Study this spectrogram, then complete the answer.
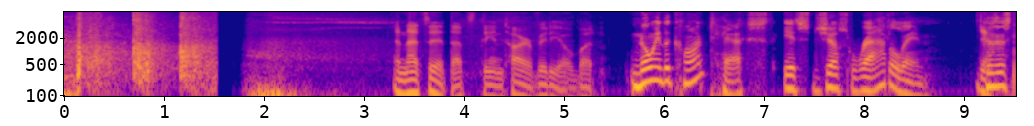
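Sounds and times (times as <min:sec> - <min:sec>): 
gunshots: 0:00.1 - 0:01.6
speech: 0:03.3 - 0:09.5.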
